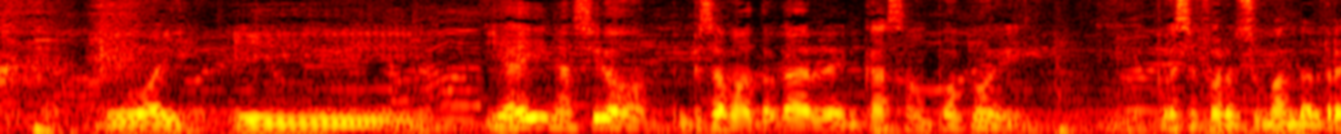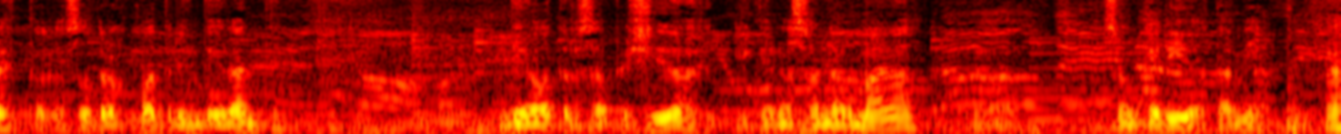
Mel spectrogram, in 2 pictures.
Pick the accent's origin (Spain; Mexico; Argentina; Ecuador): Argentina; Necochea, Buenos Aires Province; La banda surge en Necochea, nosotros somos de Necochea, ¿no? Los hermanos.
